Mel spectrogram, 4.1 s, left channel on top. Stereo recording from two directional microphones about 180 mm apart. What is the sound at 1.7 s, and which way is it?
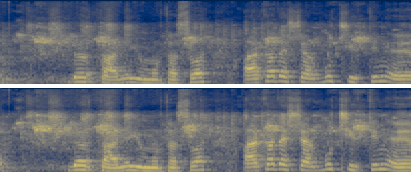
Speech, 25° left (ahead or behind).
